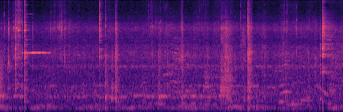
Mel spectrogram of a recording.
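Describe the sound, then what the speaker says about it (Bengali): Pumpkin greens stalks with a pinch of salt stirred in a pot, a steady scraping with clinks of a spoon against metal and a few sharper knocks, close and moderately loud, with no talk. "একটুখানি নুন দিয়ে দেবো দিয়ে একটু নাড়িয়ে নেবো"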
